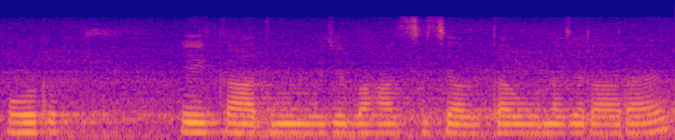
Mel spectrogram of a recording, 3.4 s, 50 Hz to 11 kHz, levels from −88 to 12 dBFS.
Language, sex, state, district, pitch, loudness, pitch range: Hindi, female, Chandigarh, Chandigarh, 170 Hz, -17 LUFS, 170-180 Hz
